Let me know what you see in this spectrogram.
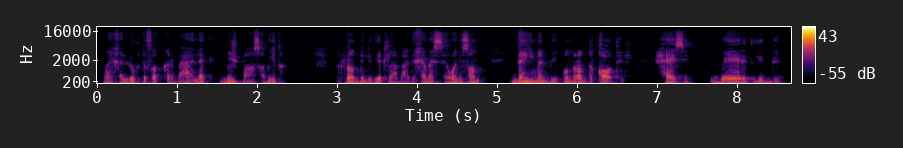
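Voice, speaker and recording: A man's voice: mid-range voice, mellow, husky. A man with an Egyptian Arabic accent hosting a motivational psychology talk in a colloquial, punchy way with street-slang asides. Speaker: host.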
